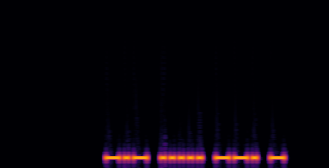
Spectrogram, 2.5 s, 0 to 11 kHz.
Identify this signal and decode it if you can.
Morse code, heard as a keyed tone, about 36 wpm, 700 Hz. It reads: K5GT
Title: USA Call Signs - 4 Characters - 35wpm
